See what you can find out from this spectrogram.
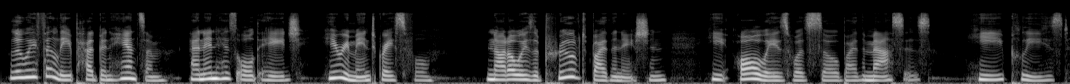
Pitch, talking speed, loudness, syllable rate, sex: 225 Hz, 155 wpm, -17 LUFS, 4.9 syllables/s, female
